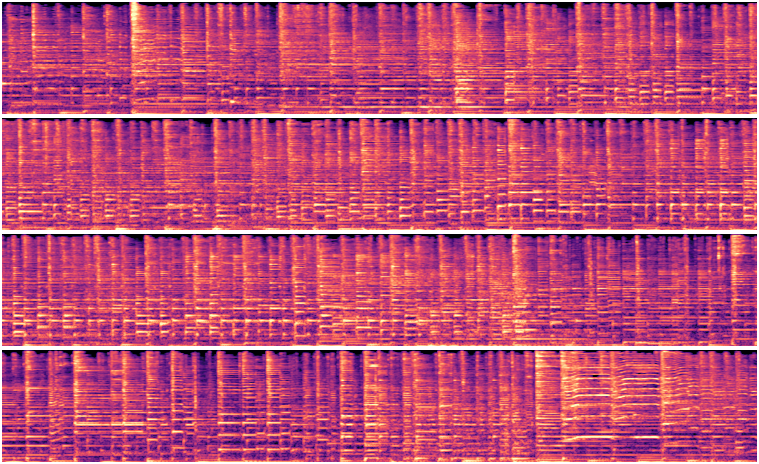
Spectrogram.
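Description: Live bluegrass band playing an instrumental passage with no singing: banjo, acoustic guitar, fiddle, mandolin and upright bass together, the bass steady underneath.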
